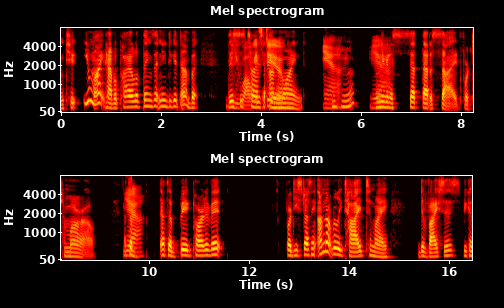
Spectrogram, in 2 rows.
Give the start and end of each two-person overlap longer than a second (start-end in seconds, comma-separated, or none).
3.4-4.6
